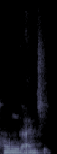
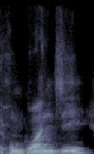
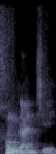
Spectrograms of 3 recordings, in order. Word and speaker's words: Hongwanji: is supposed to be honganji so yeah don't i've seen sometimes people kind of forcefully say hongwanji but it's it's honganji yeah the w is silent yeah okay are there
